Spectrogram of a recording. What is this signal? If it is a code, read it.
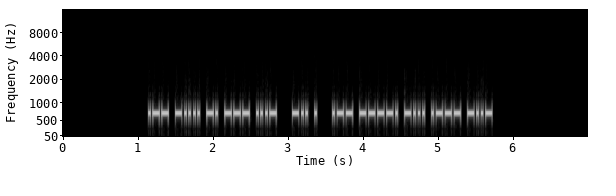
Morse code, heard as a keyed tone, about 40 wpm, 700 Hz. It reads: W6NOV DE W9BJX
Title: USA Callsign DE Callsign - 5 Characters - 40wpm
